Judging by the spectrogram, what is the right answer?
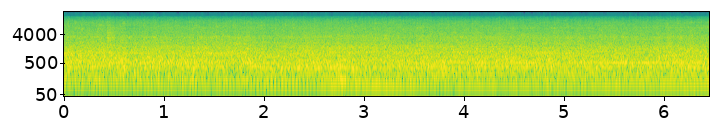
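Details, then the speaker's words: Free Simplicity snowblower engine after an oil leak repair, freshly filled with oil and gas: steady buzzing drone at constant speed with no misses or knocks; normal running. "there we go she's running I think I'm gonna have to tweak this little bar back so that doesn't hit but beyond that she's good"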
